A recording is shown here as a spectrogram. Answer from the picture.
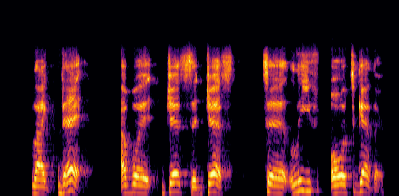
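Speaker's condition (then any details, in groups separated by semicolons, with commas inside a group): Multiple sclerosis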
